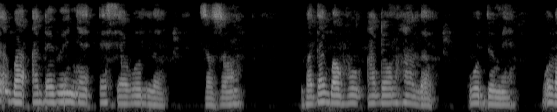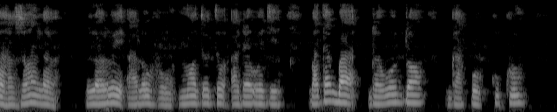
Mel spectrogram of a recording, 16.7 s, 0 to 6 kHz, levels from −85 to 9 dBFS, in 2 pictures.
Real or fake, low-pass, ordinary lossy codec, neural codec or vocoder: fake; 5.4 kHz; Opus, 64 kbps; vocoder, 44.1 kHz, 80 mel bands, Vocos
